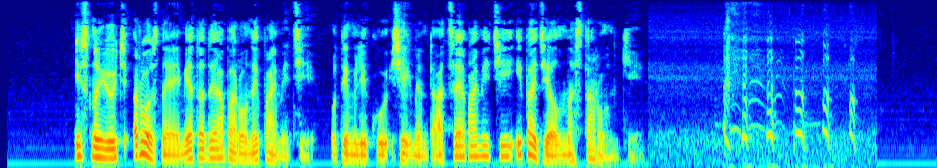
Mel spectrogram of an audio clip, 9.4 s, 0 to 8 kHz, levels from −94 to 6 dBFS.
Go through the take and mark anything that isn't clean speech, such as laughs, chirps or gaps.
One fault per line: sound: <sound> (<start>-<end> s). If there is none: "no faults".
sound: laugh (7.1-8.6 s)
